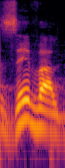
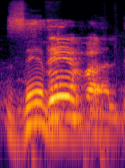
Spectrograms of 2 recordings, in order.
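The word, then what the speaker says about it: Seewald: era americano, Peter Seward, mas ele é alemão, então a pronúncia é Peter Seward, né? É isso mesmo, professor? Isso, Peter Seward.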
